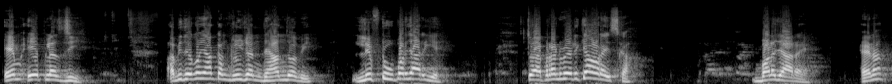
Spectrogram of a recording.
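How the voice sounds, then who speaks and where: Here the physics teacher's voice is raised and high yet a little mellow as he lectures his class in Hindi with a Marathi-influenced accent. He works English technical terms into his sentences and repeatedly quizzes the students before supplying the answers himself.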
